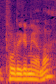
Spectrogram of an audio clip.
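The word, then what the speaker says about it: Prolegomena: Uh, Proligomena, jag sa det rätt tror ja, jag. Jättebra.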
